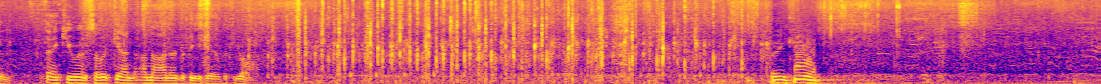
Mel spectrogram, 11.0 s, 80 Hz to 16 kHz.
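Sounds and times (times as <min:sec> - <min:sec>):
audience applauding: 0:02.7 - 0:07.9.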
